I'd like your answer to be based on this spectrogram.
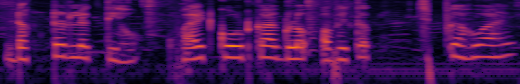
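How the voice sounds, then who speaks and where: A woman voicing a loud, joking young man who teases his friends in playful banter. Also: high-pitched, steady tone, normal speed. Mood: teasing.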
